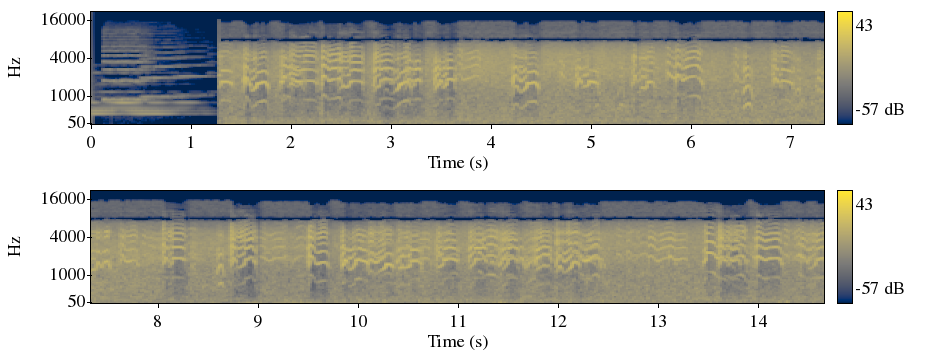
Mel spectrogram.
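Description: A flock of laughing gulls calling nonstop, many short overlapping cries, over the steady wash of surf. It starts suddenly about a second in, after a fading musical tone.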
